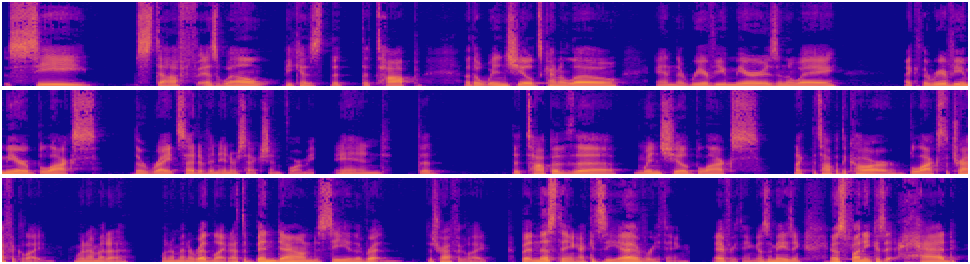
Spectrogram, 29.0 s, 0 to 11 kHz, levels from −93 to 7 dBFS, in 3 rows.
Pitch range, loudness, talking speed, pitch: 115-135 Hz, -28 LUFS, 195 wpm, 130 Hz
